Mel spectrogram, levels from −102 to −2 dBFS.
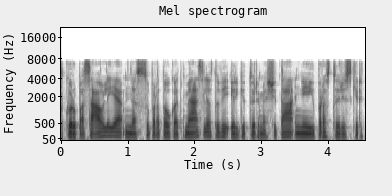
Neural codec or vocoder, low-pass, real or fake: none; 7.2 kHz; real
